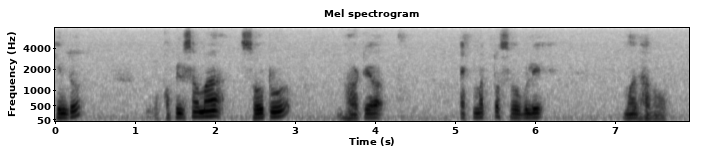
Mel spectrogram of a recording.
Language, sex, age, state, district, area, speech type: Assamese, male, 30-45, Assam, Dhemaji, rural, spontaneous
